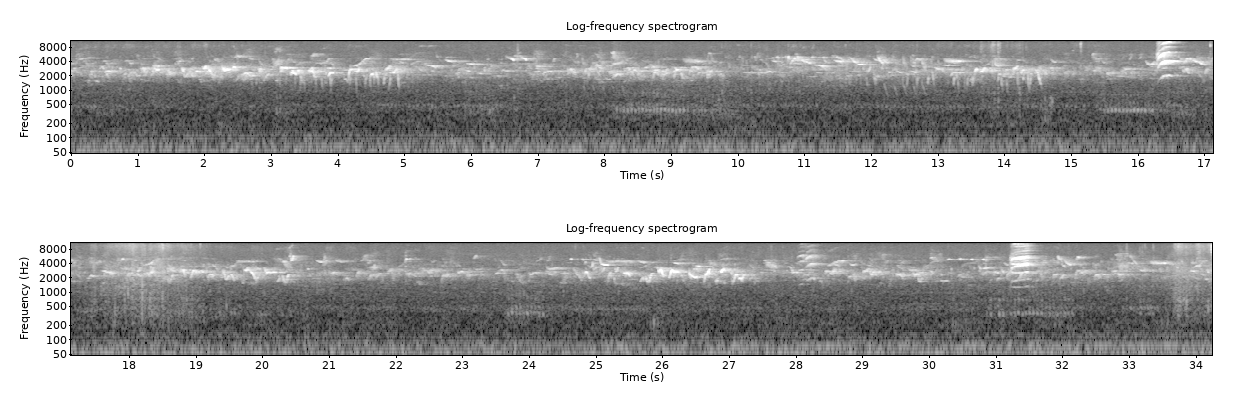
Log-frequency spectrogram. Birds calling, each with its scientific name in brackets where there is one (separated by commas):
Iiwi (Drepanis coccinea), Apapane (Himatione sanguinea), Omao (Myadestes obscurus), Hawaii Akepa (Loxops coccineus), Red-billed Leiothrix (Leiothrix lutea), Hawaii Creeper (Loxops mana), Warbling White-eye (Zosterops japonicus)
